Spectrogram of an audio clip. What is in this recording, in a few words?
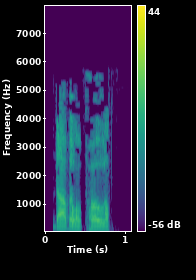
"double-pole", English; adjectives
